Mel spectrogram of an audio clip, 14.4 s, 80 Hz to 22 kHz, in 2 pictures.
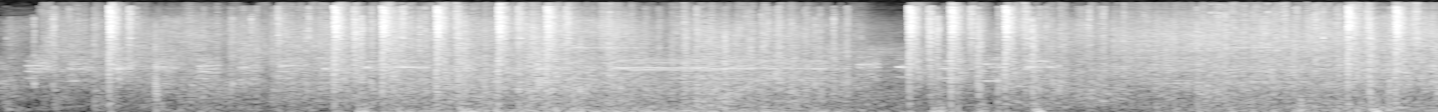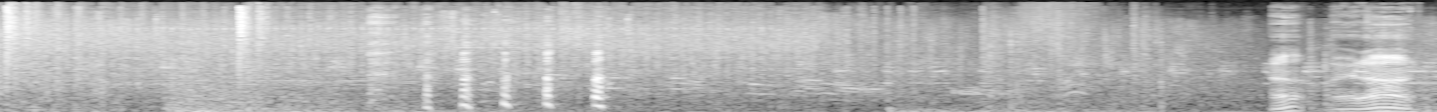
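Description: Gunfire in the video game Fallout 76: dense, continuous bursts of shots and impacts crackle throughout, with a cluster of sharper reports near the end, while players talk over the action.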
